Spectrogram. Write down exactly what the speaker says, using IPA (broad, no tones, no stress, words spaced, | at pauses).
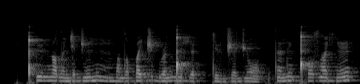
ǃʰy ŋʊdˤə̃ɟe d͡ʒĩbə̃mːə̃dˤi pid͡ʒə bə˞ŋ͡ǃʊçə˞ tːyd͡ʒə˞d͡ʒõ | tə̃dẽǃʰy zˤẽçẽ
